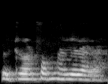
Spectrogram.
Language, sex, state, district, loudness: Hindi, female, Bihar, Araria, -14 LUFS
